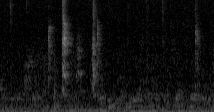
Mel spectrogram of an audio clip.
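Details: Two caged Society finches, a white fawn pied male and a white chocolate pied female, in their new flight cage; short buzzy chirps come scattered at irregular gaps over a low indoor hum.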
